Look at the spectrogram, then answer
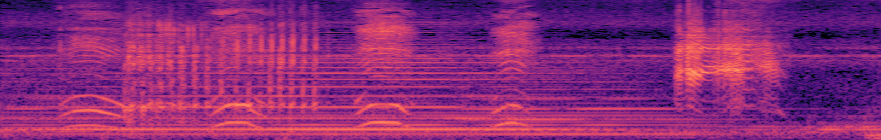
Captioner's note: baby cooes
